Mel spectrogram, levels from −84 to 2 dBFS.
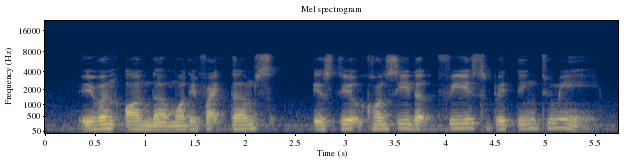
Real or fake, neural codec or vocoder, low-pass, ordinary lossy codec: real; none; 7.2 kHz; Opus, 32 kbps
